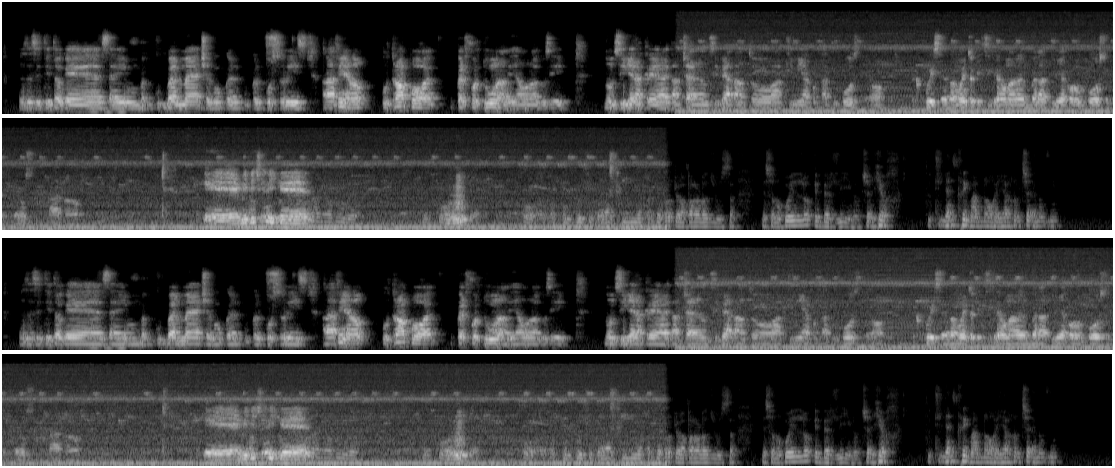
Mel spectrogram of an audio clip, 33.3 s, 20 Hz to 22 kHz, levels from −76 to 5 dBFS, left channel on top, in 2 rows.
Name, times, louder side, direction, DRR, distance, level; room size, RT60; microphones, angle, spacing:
voice 1, 0.3-5.4 5.7-6.5 6.8-8.7 9.0-13.2 13.8-17.1 17.4-17.8 19.0-19.3 19.7-21.3 23.3-23.6, left 1 dB, 65° left, 0 dB, 1.1 m, -21 dB
voice 2, 1.3-1.8 19.6-22.0 22.9-23.8 24.5-30.1 30.5-32.4, right 1 dB, 5° right, -1 dB, 0.5 m, -34 dB
sound 1, 10.1-26.6, right 1 dB, 90° right, 1.6 m, -31 dB
3.7 x 2.8 x 2.3 m, 0.30 s
head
